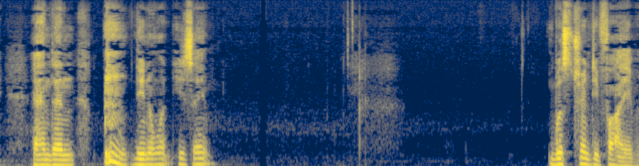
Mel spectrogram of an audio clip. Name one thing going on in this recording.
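A middle-aged man speaks calmly and close to a microphone, pausing between phrases.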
